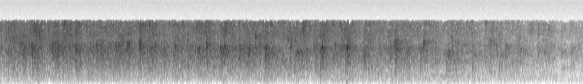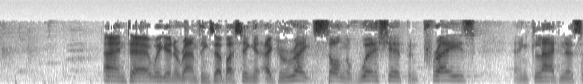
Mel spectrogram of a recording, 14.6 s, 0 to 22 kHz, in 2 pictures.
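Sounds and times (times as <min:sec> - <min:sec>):
audience applause from a sizable group: 0:00.0 - 0:07.6
speech: 0:08.6 - 0:14.5.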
